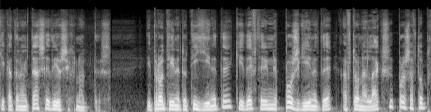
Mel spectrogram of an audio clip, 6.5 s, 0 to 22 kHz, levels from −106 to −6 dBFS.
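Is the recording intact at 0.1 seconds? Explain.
Yes, the speech at 0.1 seconds is intact, with no dropout, click, distortion or other fault at that moment.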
